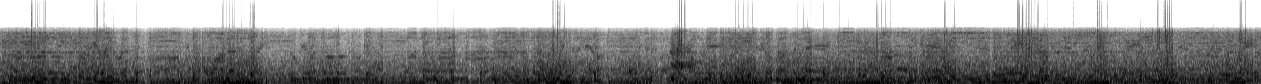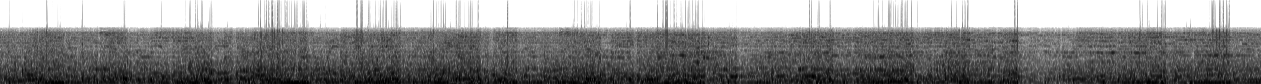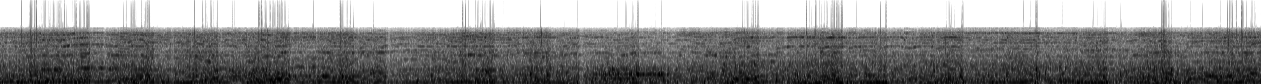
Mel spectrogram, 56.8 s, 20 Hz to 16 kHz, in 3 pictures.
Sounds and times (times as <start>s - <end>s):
Music: 0.0s - 56.7s.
